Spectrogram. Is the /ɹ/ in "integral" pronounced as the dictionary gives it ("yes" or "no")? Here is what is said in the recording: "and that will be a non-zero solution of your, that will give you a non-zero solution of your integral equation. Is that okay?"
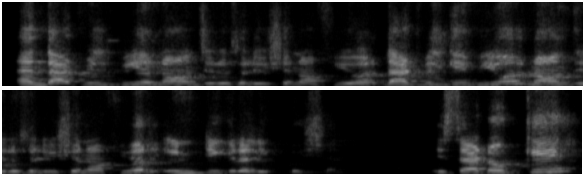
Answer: yes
